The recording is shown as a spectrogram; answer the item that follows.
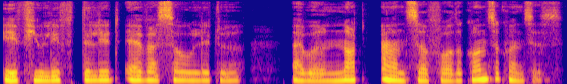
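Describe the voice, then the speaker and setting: A woman playing a tender, solemn, protective husband in an audiobook myth play, earnest and deliberate. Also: sits low, fairly even intonation, dark tone, no room sound, studio quality. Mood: earnest warning. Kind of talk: amateur audiobook play reading.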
